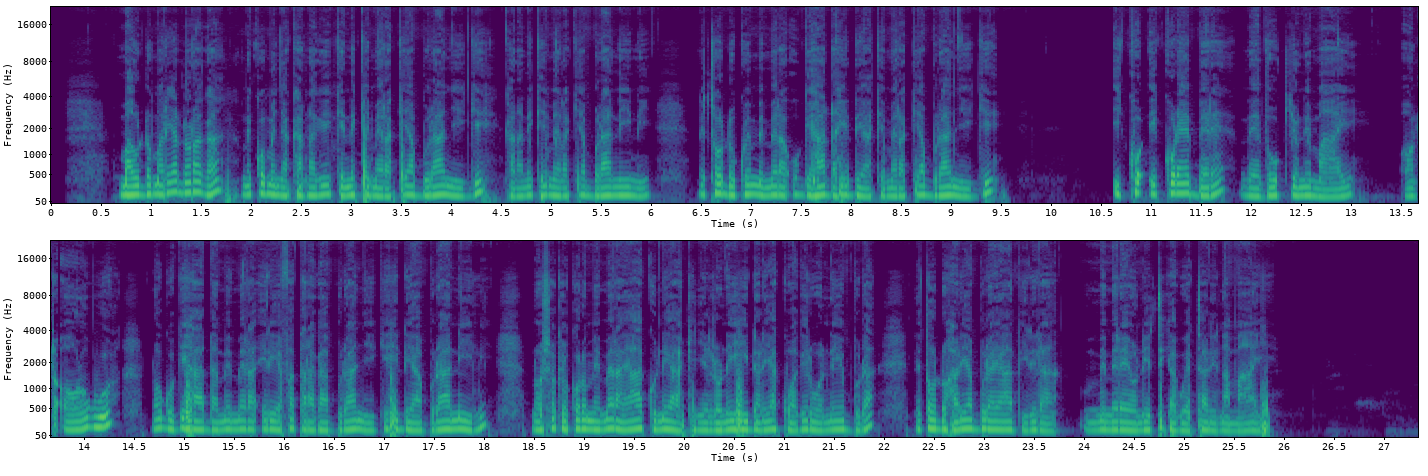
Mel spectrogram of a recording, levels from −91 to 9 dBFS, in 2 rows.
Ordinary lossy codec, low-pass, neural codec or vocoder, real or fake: none; none; none; real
